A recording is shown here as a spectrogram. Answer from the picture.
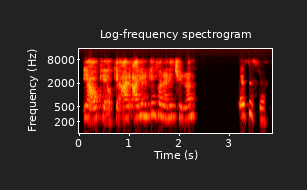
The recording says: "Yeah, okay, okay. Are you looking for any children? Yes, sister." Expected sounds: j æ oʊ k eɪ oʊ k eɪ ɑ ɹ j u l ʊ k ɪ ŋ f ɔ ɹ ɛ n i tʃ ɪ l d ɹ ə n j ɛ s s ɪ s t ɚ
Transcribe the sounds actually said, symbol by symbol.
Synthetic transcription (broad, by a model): j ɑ oʊ k eɪ oʊ k eɪ ɑ ɹ j u l ʊ k ɪ ŋ f ɔ ɹ ɛ n i tʃ ɪ l d ɹ ə n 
